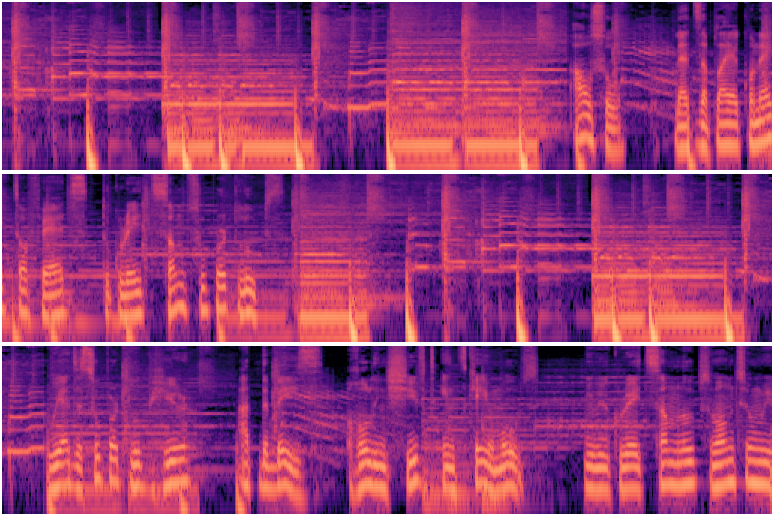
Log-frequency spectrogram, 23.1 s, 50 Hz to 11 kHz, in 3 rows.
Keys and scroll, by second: 2.7 F4, 5.7 2, 5.9 F4, 6.4 2, 6.8 F4, 7.0 2, 7.2 F4, 8.5 ctrl+r, 13.0 2, 13.2 F4, 14.7 F4, 15.7 alt+1, 17.1 F4, 18.5 F4, 19.0 r, 20.3 4.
